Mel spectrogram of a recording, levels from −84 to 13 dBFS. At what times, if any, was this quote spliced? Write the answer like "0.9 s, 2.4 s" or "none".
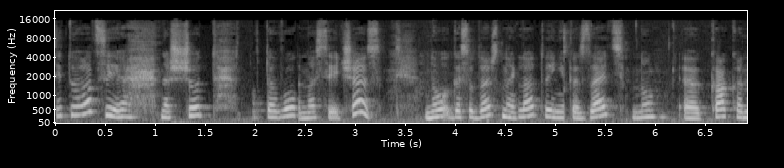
2.0 s, 2.4 s, 4.6 s, 5.1 s

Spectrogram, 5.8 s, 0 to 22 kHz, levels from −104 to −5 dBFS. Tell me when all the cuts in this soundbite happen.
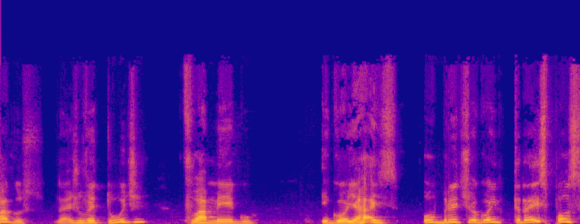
none

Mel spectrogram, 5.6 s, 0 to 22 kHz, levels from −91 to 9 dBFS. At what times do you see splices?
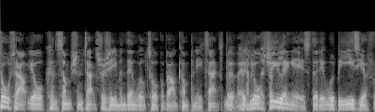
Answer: none

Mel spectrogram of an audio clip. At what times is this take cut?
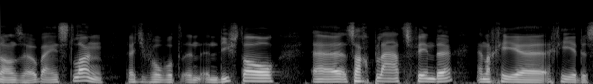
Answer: none

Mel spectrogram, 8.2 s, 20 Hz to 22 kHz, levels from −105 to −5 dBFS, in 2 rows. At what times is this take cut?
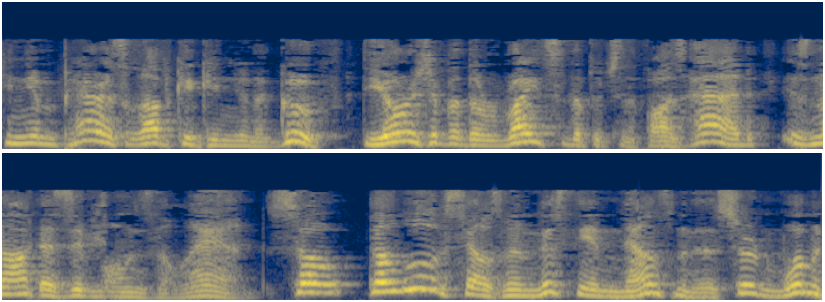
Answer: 1.7 s, 2.9 s, 3.4 s, 3.8 s, 4.3 s, 4.6 s

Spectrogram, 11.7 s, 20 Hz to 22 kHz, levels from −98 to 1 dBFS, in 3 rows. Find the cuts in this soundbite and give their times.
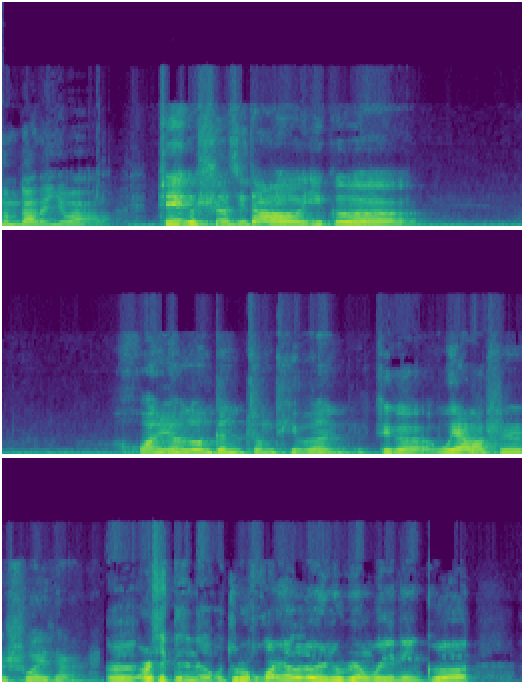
8.5 s

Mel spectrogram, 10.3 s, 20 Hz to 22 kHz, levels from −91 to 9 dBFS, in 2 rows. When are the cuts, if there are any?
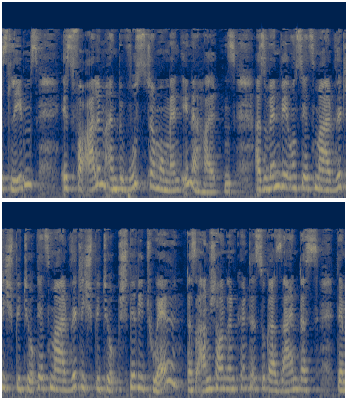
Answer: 2.7 s, 5.7 s

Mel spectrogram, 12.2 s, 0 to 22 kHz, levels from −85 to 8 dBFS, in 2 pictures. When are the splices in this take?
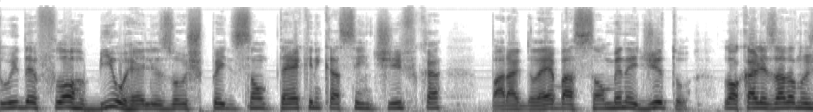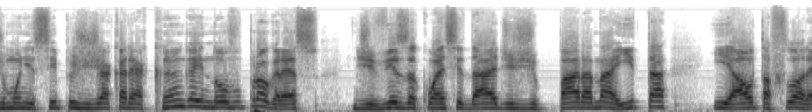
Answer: none

